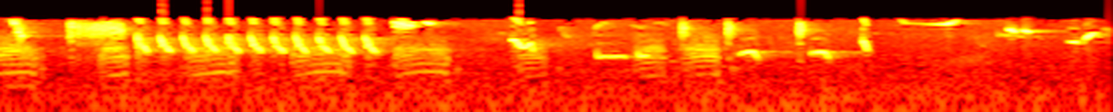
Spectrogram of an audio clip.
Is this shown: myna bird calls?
yes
